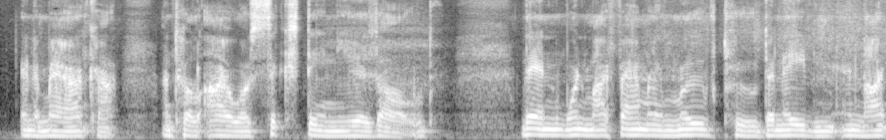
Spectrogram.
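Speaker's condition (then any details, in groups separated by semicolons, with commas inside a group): Deafness; diagnosed at 8 years old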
